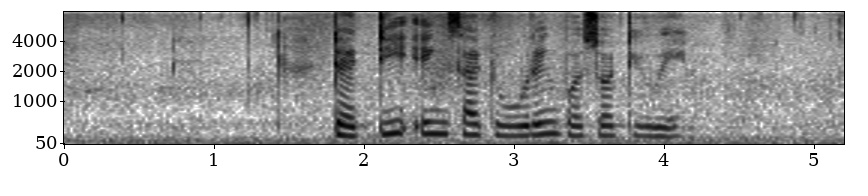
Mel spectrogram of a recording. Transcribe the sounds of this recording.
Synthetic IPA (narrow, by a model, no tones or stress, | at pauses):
d̥a̤d̥i̤ʔɪŋsad̥ṳwuɾɪŋb̥ɔ̤sɔɖ̪̥e̤we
